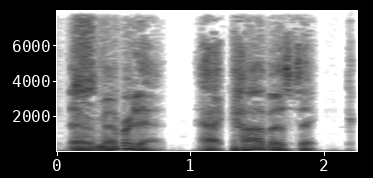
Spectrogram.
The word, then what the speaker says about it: Kovacic: Kavasic. Kavas. Kabasik. Kovas. It's not like Kovasier.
